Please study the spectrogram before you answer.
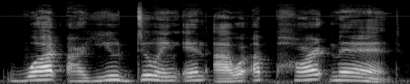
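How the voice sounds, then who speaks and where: A man voicing a young boy who blurts out news loudly and urgently. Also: high voice, extremely slow, pitched above the performer's own voice. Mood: amazed.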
